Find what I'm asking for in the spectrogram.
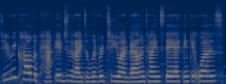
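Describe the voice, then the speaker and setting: A woman's voice: fairly high pitch, fairly even intonation, a little fast, a bit bright, voice pushed up, lightly acted. A woman voicing a courteous, anxious mailman in a children's storybook, hesitant and earnest. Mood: uneasy, hesitant. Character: courteous mailman, apologetic, anxious grown man.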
